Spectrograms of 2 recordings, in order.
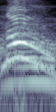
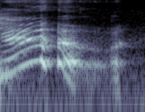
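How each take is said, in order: First: It is said in a Mickey Mouse voice. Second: It is said in an old man's voice.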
